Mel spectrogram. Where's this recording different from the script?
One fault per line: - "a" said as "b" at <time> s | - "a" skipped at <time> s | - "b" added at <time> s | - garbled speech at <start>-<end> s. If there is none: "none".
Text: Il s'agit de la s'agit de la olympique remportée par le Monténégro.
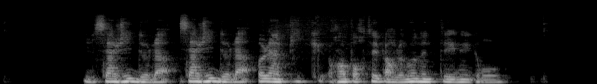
none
